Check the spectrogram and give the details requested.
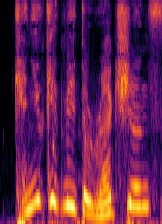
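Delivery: very high-pitched, lazy cartoon cat voice. Describing a Garfield strip to the group, voicing Garfield's thought in Garfield voice. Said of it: "That's Garfield's voice".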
